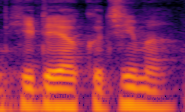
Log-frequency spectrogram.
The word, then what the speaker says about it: Hideo Kojima: So Hideo Kojima.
